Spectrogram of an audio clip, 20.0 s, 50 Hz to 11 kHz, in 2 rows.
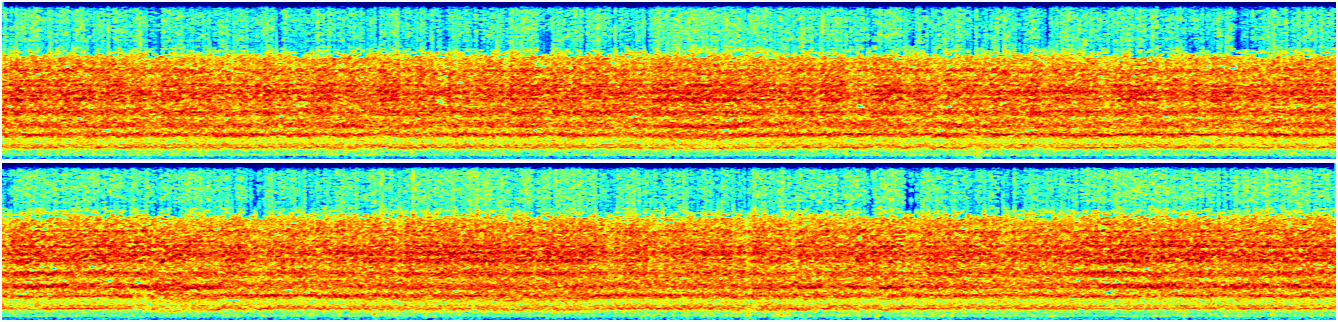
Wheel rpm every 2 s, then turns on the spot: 230, 240, 230, 230, 230, 220, 210, 220, 230, 230.
none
